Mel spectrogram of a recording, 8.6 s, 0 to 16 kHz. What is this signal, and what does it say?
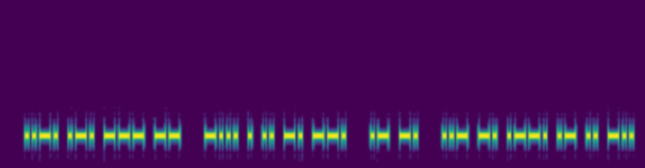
Morse code, heard as a keyed tone, about 25 wpm, 600 Hz. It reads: FROM BEING AN UNPAID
